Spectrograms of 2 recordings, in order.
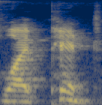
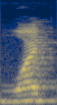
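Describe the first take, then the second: First: The ending is said as an extra syllable. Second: The ending adds no extra syllable. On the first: The speaker calls it wrong. "Sometimes people pronounce ওয়াইপেড" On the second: The speaker calls it right. "এটা কিন্তু ওয়াইপড হবে"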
